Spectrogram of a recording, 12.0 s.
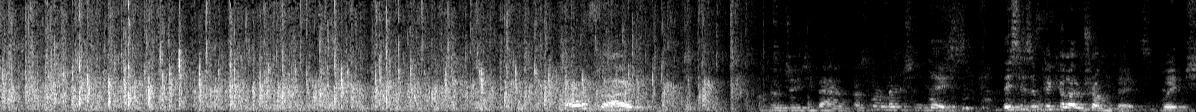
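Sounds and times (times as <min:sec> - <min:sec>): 
audience applause: 0:00.0 - 0:07.7
speech: 0:09.1 - 0:11.9.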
